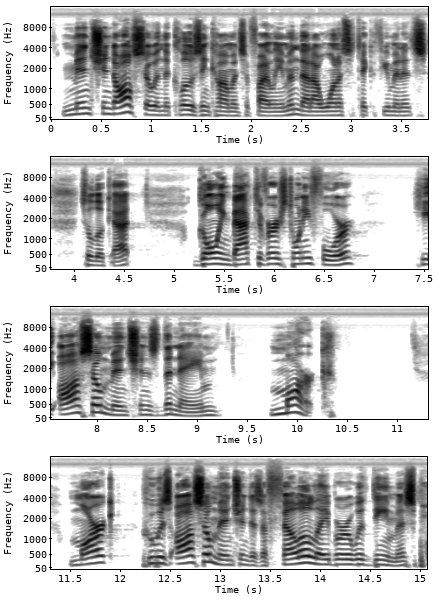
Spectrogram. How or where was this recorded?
large echoing room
